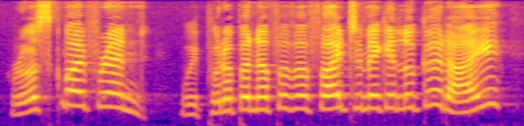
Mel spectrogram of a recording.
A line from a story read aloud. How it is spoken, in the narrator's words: Rusk bellowed up the stairs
